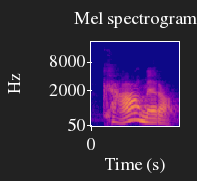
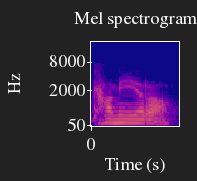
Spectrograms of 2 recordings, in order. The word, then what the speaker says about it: camera: Zimmer, camera und nicht camera.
